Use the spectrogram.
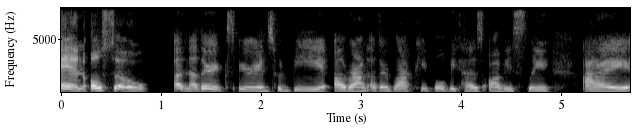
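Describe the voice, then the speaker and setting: A woman's plain, everyday voice at medium pitch, with an American accent and a quiet background. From Michigan, US. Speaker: undergraduate student. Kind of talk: interview. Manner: casual, uses many fillers.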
